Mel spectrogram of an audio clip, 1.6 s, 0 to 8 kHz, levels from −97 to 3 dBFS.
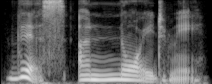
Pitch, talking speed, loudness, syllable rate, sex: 175 Hz, 115 wpm, -17 LUFS, 2.9 syllables/s, female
